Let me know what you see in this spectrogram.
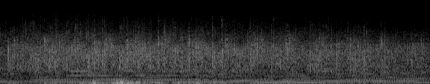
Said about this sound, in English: Clap, clap, clap.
